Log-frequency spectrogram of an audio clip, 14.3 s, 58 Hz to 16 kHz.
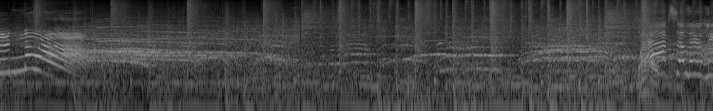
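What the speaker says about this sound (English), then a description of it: "Absolutely wicked crowd." A large crowd cheers, whoops and screams at the MWI 2024 esports grand finals at the Esports World Cup, with sustained loud arena noise and rising swells of shouting under announcer talk.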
